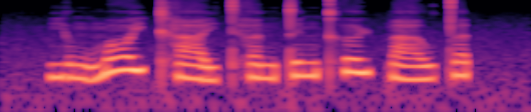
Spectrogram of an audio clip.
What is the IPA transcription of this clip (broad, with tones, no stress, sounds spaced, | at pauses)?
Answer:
j ʊ˨˩ ŋ m ɔː˥ j kʰ aː˨˩ j t̪ʰ ɐ˨ n t̪ ɪ˧ ŋ kʰ ɵ˥ ɥ p aː˨˧ w t̪ ɐ˥ t̚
